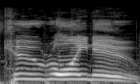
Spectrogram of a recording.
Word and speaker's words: Kuroinu: more political masterpiece than Kuroinu, and most aren't. And if you correct me and say it's actually pronounced Kuro Inu, shut the hell up, it's a hentai.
